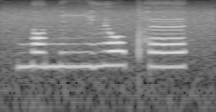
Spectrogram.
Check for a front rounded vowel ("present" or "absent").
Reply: absent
